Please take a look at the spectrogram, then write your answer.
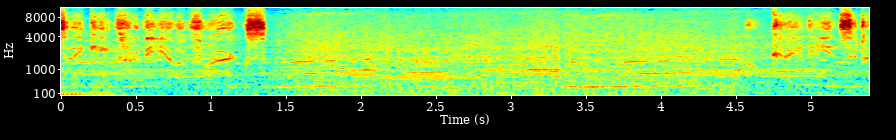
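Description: An F1 race car in the F1 2016 mobile game, its engine droning steadily and rising in pitch through gear changes as it accelerates back to speed, with a voice speaking over the engine at moments.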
